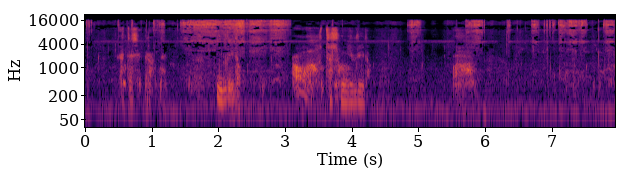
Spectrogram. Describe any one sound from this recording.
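A fishing reel whirs and clicks as its line is wound in.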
